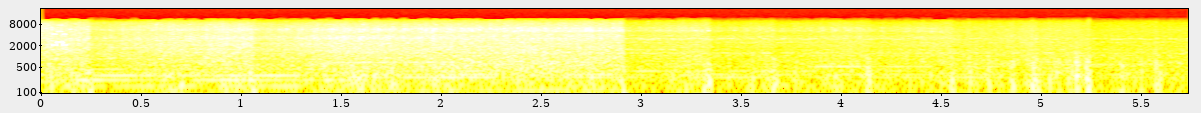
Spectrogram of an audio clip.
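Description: Vehicle on the move, a steady mix of engine hum and road noise with a low engine note that shifts pitch once. About three seconds in it cuts off suddenly to a quieter outdoor hiss with a few knocks.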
